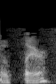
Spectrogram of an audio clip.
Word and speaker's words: Eau Claire: And she's in I'm going to say it right here, Eau Claire. Right? – Eau Claire, that's right. – Eau Claire, I said it right.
